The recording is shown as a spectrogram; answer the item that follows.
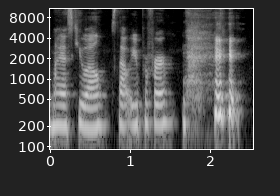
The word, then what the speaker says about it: MySQL: do it you know like my sequel that's how i pronounce it mysql is that what you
